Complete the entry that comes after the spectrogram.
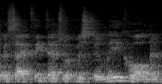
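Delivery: ordinary delivery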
